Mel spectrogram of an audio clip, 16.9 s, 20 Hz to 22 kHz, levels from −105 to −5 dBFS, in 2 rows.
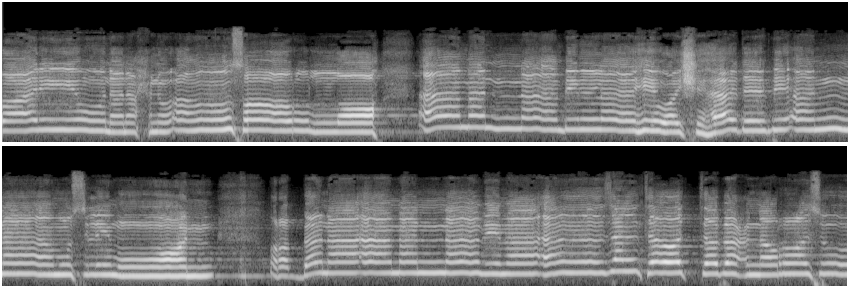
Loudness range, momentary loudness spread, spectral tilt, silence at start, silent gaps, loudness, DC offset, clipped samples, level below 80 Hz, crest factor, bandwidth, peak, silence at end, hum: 1 LU; 7 LU; -3.5 dB/octave; 0 s; none; -24 LUFS; under 0.1%; under 0.1%; -62 dBFS; 16 dB; 11.5 kHz; -8 dBFS; 0 s; none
